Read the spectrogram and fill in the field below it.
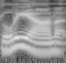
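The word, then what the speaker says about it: Lyon: segments from earlier the city of Leon is pronounced Leon not lion yes I learned that after I'm not I'm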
